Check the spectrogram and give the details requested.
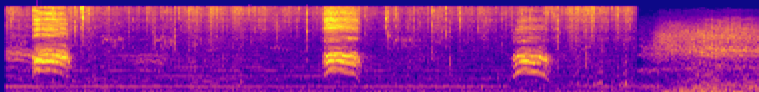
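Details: Crows feeding together give three loud, harsh caws spaced about two seconds apart, each a short rasping burst, over a steady low hum before the sound cuts to a noisy rush at the end.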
